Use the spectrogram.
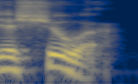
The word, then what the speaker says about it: Yeshua: The correct word in the Hebrew is Yeshua.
